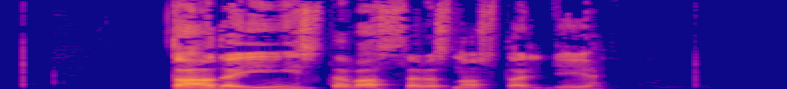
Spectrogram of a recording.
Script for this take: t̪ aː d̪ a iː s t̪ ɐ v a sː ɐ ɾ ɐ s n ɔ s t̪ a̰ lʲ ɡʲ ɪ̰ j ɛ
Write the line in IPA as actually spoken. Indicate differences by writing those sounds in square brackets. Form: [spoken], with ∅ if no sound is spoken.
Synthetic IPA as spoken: t̪ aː d̪ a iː s t̪ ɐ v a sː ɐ ɾ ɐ s n ɔ s t̪ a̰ lʲ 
